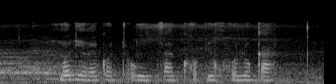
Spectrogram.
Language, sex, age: Tswana, female, 21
